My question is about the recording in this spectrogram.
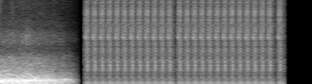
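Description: Room ambience that cuts out about a second in. It is followed by an electronic end-card sound effect: a rapid, even stutter of short pulses, about ten a second, lasting nearly three seconds with a brief break in the middle, then stopping abruptly.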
